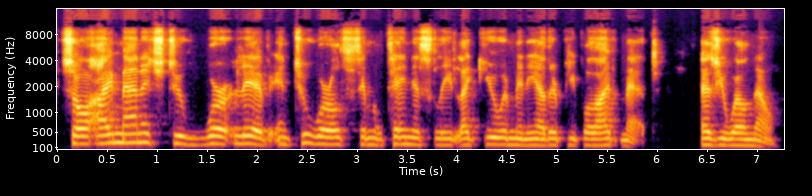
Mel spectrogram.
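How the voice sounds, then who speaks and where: A woman's voice: fairly low pitch, fairly even intonation, moderate pace. Earnest woman guest from San Antonio. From San Antonio, Texas. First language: Spanish. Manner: emphatic, repetitive, earnest. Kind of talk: motivational interview talk.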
